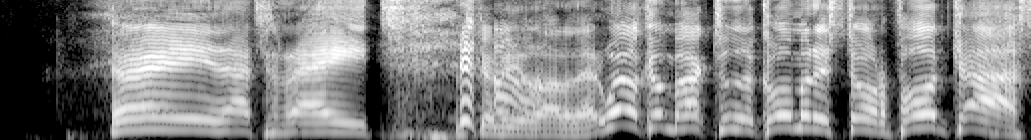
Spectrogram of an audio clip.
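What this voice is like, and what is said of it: Put-on Scottish-sounding accent. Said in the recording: “I'm going to be Irish ... That's a Scottish, I think. ... A little Scotty. ... I think it's Scottish.”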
